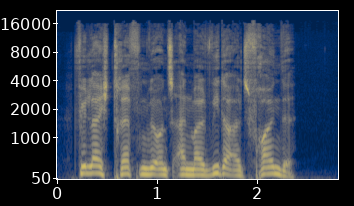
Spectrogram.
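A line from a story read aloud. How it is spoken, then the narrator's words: Calling out. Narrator (German): rief ihnen zu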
